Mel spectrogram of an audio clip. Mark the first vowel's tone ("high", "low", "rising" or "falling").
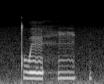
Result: low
